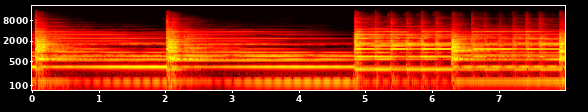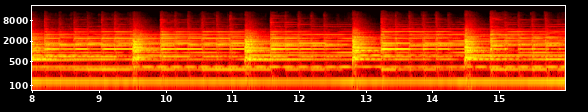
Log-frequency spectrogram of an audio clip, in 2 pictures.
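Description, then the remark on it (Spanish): Church bells ring a traditional peal in the bell tower of Quintanilla, rung by a bell ringer this summer: several bells struck in a steady, lively rhythm with long ringing overtones that overlap and blend, like a conversation between bells. Loud, with no voices. “tocabas este verano también ese repique tradicional, vamos a oírlo un poquito”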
